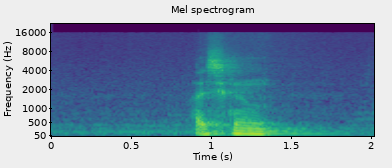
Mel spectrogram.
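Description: A man's voice in a studio, speaking a short phrase about a second in after a brief pause.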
